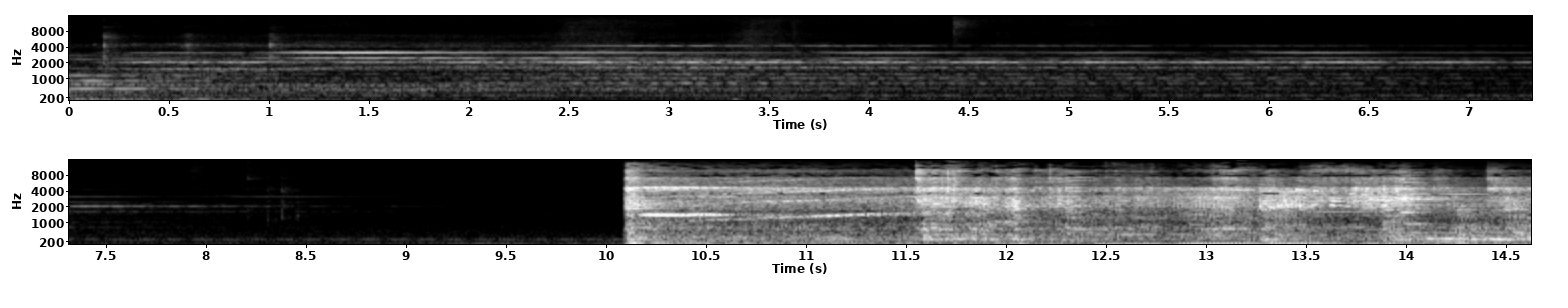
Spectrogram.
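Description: Movie trailer soundtrack: a sustained musical chord rings and slowly fades low. About ten seconds in, a sudden loud burst of sound effects breaks in, with rising whines.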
